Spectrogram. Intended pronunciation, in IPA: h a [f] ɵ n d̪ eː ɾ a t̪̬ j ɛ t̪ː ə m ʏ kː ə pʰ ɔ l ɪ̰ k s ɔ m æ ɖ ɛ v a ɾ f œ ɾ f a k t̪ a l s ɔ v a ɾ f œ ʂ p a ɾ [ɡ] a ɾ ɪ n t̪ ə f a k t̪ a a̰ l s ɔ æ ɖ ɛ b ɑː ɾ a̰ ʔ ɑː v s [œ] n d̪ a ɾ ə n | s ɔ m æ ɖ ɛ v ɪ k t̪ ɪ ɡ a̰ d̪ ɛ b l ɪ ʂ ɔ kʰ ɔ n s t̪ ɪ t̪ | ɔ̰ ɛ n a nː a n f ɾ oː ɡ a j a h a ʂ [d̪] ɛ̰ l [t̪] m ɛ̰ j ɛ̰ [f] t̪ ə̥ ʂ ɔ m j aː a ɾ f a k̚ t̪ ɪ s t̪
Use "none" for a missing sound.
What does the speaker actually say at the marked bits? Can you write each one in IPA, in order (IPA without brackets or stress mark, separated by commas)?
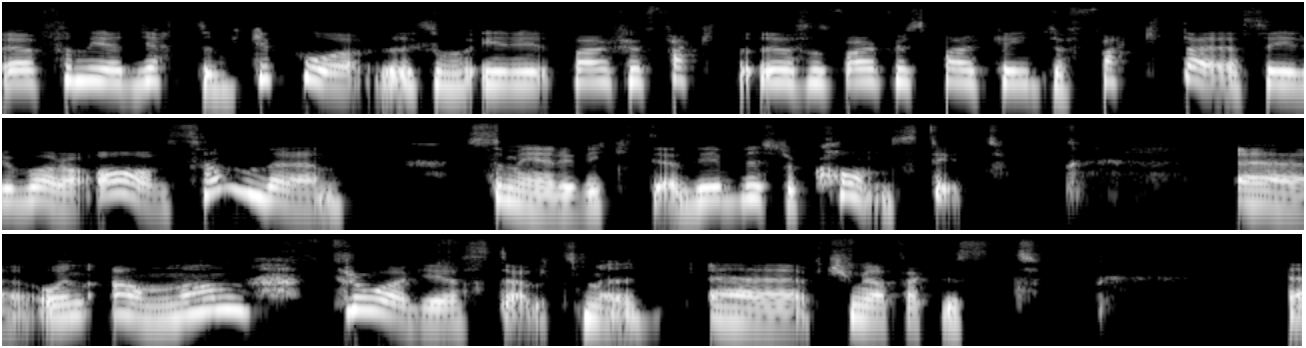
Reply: f, k, ɛ, t̪, t̪, f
